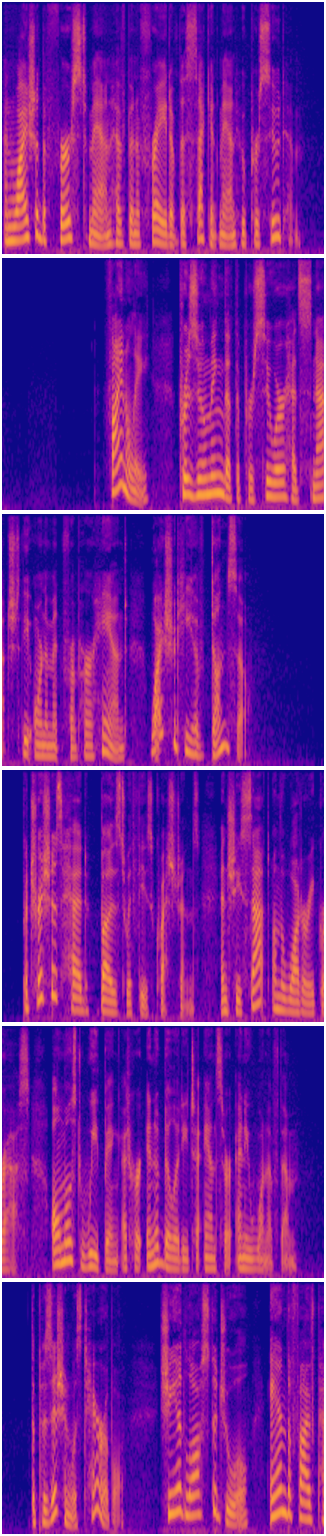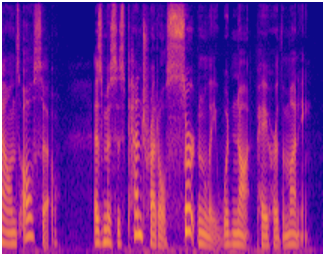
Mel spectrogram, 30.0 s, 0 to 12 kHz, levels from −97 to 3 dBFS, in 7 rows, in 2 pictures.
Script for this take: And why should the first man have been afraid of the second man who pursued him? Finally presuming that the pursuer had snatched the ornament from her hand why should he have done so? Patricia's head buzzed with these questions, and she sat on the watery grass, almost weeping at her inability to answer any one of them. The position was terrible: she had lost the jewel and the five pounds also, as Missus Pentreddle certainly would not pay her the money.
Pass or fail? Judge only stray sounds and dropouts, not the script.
pass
